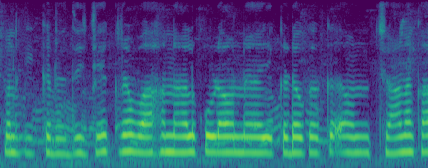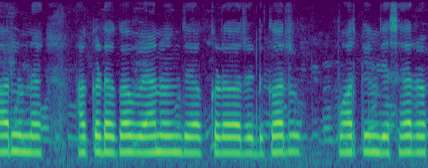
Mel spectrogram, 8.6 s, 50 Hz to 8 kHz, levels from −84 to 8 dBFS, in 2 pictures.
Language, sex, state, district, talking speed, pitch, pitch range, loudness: Telugu, female, Andhra Pradesh, Sri Satya Sai, 140 wpm, 245 Hz, 240-250 Hz, -15 LUFS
